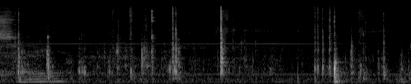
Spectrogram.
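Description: Irregular light clicks and taps of plastic and metal parts being handled and fitted into the base of a Sanitaire commercial vacuum cleaner, with a couple of sharper clicks in the second half.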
